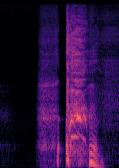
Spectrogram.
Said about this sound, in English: I'm mostly recovered. In fact, the reason I'm probably coughing right now is, you know, very likely to do with the fact that right before this, I saw some funny shit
